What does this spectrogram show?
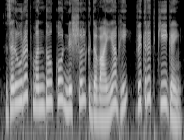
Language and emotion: Hindi, neutral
